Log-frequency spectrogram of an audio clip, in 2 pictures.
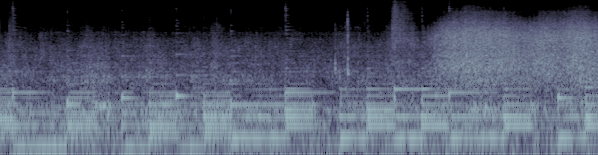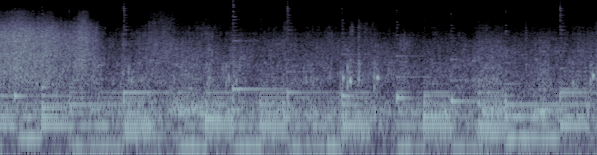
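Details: Steady music with layered low tones fills the whole stretch, and a broad hissing rush swells between four and seven seconds. No animal voice stands out.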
